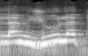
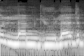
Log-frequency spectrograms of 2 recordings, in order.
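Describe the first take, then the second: First: The word is said in full. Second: A sound is dropped from the word. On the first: The speaker calls it right. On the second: The speaker calls it wrong.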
